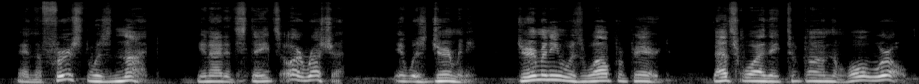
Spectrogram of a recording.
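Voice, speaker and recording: In a Canadian accent, a man speaks at a moderate pace with a fairly high pitch and lively intonation. His voice is somewhat breathy, with a dark, mellow tone. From Canada. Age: old. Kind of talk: podcast conversation.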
